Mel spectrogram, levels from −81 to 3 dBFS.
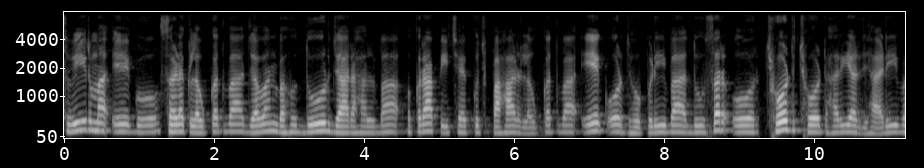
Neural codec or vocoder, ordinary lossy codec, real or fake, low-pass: none; none; real; 7.2 kHz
